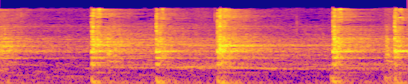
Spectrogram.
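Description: Live folk music: drum strokes with a bright ringing percussion beat, about three strikes a second, over a faint melody line.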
